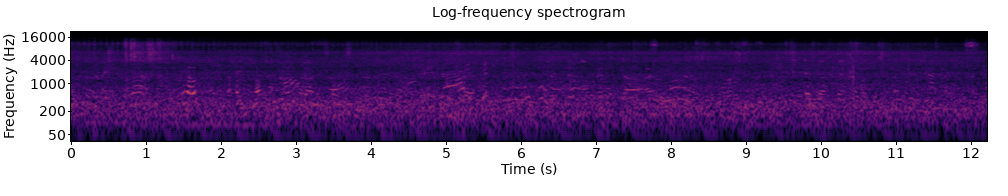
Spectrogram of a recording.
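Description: A crowd of people chatters in the open air.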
